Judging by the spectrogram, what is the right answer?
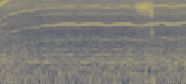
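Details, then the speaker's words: High-pitched, slightly wavering whine of a high-speed dental handpiece with a finishing bur removing flash and smoothing and texturing a composite-built anterior tooth; high-speed dental handpiece with finishing bur. "can use a bit of jazzing up with our highspeed hand piece so that's what we're going to do that's we're going to do right now use this nice finishing bur and the finishing bur is going to remove the"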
